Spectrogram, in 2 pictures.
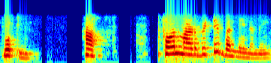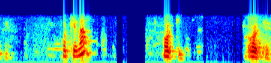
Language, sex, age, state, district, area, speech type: Kannada, female, 45-60, Karnataka, Davanagere, rural, conversation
